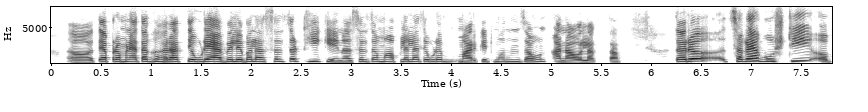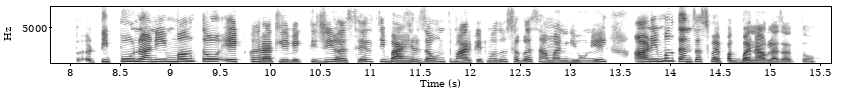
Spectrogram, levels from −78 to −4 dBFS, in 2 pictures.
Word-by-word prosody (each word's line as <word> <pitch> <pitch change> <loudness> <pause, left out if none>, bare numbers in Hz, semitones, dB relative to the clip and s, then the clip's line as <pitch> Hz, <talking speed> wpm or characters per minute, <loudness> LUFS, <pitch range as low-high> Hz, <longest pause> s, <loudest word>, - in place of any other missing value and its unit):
अ, 215 0 -5
त्याप्रमाणे 285 0 +3
आता 315 +3 +2
घरात 275 +2 +4
तेवढे 295 +1 +4
अव्हेलेबल 290 +1 +4
असेल 290 +3 -4
तर 330 - +3
ठीक 315 0 -2
आहे, 255 - +1
नसेल 240 +4 -6
तर 285 - -4
मग 290 0 -5
आपल्याला 280 +2 -3
तेवढं 280 -1 -5
मार्केटमधून 270 +3 -4
जाऊन 260 +4 -3
आणावं 225 -3 +1
लागतं. 185 -3 -4 0.6
तर 300 +3 +6
अ, 350 - +10 0.3
सगळ्या 340 +3 +9
गोष्टी 355 +4 +1
अ, 265 - 0 0.4
अ, - - -3
टिपून 330 +5 -3
आणि 305 +1 +2
मग 325 +3 0
तो 330 0 +2
एक 280 - +1
घरातली 260 0 0
व्यक्ती 260 0 -7
जी 280 +4 -3
असेल 265 +4 -6
ती 295 - -4
बाहेर 250 +2 +1
जाऊन 250 +2 -5
मार्केटमधून 250 +2 -3
सगळं 265 0 -4
सामान 230 +1 -6
घेऊन 235 -1 -12
येईल 265 +5 -3 0.4
आणि 305 +4 +3
मग 385 +4 -1
त्यांचा 295 -2 +2
स्वयंपाक 255 -4 -2
बनवला 195 -5 +1
जातो. 175 - -10
275 Hz, 185 wpm, -23 LUFS, 245-300 Hz, 0.6 s, अ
